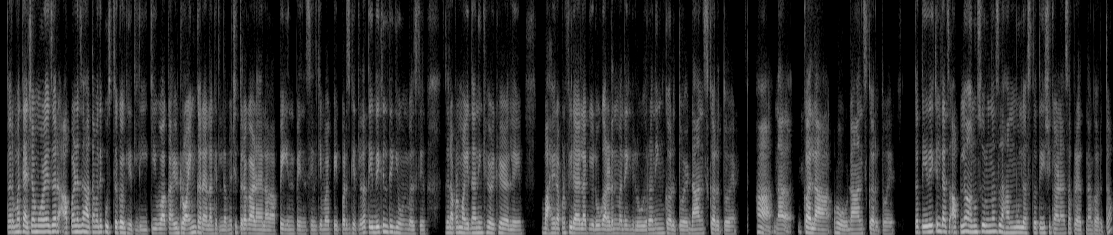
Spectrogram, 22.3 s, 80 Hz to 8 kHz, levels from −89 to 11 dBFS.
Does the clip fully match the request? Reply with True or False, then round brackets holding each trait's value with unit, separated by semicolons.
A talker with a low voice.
False (155 Hz)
